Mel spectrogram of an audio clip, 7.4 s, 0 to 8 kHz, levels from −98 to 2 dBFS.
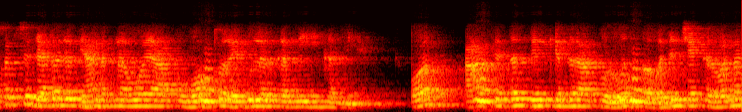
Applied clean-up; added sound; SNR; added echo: neural separator model SepFormer DNS4.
